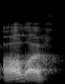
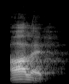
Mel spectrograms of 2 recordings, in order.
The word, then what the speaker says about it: Aleph: And so we will start at the Aleph on the right-hand side of the page, and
